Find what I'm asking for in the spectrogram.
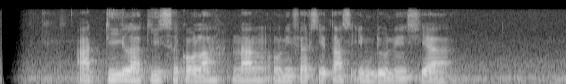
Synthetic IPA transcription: ʔaɖ̥ilaɡ̥i̤səkolahnaŋṵnifɛrsit̪asḭnd̪onesia

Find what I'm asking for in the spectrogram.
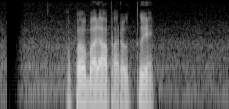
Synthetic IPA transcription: apəbalaapaɾət̪ːuje

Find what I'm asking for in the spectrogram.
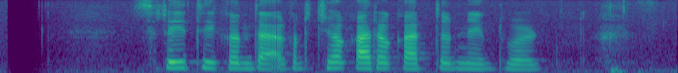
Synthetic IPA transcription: sɾid̪̥i̤kɔnt̪a̰ʔkərd̥ʒ̥ɔ̤kaɾokart̪ʊnːɛt̪wərd̪̚

